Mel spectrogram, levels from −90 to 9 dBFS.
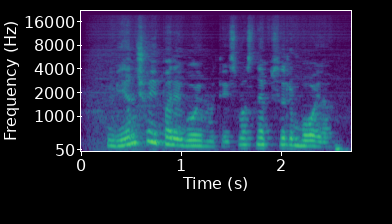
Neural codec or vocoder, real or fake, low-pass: none; real; 19.8 kHz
